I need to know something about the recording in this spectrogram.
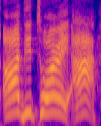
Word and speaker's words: Auditore: It's auditore. And the Italian accent when you say it, Assassin's Creed.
